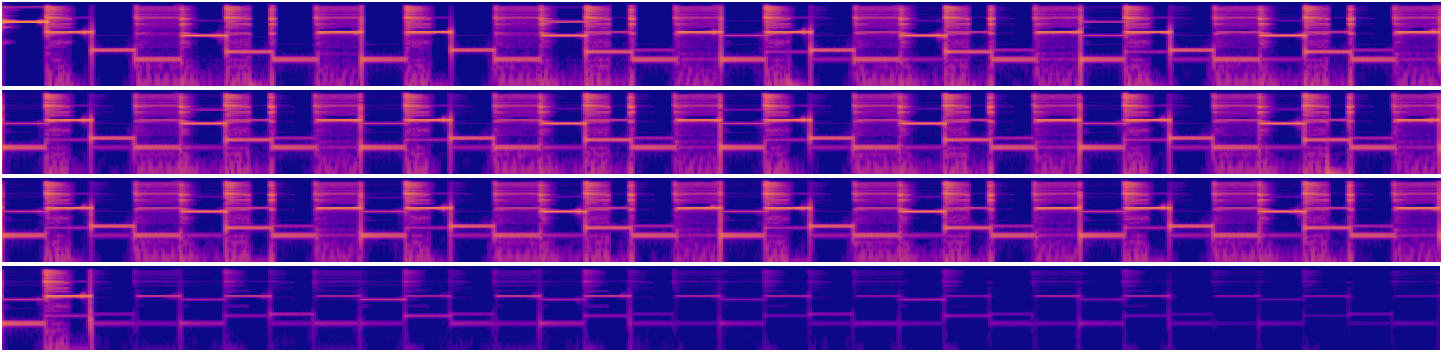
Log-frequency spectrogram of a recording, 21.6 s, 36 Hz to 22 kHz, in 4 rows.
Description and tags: ambienta-soundtrack crystal KiQLess-089bpm
outtake from "Ambienta" soundtrack. 3 voices out of crystal vst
